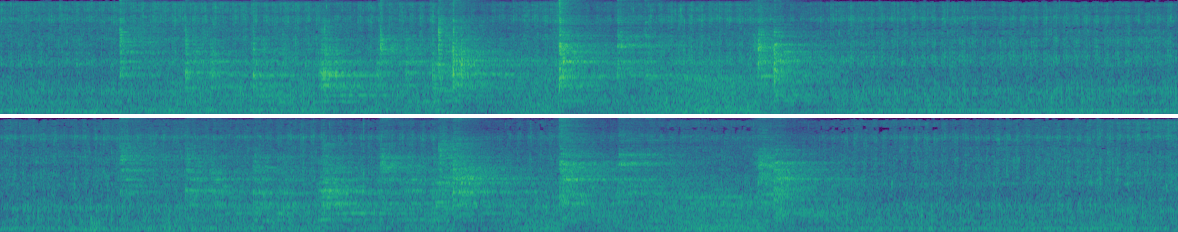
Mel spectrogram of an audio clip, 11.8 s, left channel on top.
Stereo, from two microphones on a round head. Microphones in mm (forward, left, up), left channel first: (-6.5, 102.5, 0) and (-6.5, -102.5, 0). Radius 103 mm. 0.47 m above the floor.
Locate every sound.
1.2 s scissors: 60° left (ahead or behind), 4 m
